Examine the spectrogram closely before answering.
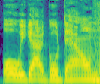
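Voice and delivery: hammed-up Chicago accent. Shown as a demonstration. Showing a co-host the local speech, Chicago accent. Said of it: "I'm saying that's a Chicago accent".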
